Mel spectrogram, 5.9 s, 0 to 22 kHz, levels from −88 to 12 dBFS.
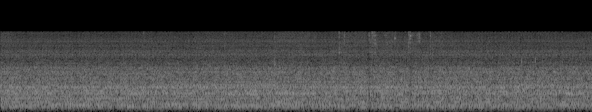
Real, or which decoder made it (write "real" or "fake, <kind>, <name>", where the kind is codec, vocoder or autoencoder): real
